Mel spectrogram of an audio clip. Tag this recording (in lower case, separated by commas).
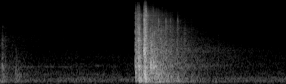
home sounds, slam, door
